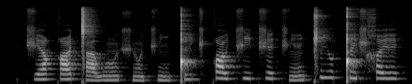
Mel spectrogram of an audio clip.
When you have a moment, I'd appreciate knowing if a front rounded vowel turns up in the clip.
no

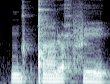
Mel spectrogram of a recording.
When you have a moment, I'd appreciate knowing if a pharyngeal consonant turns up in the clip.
yes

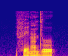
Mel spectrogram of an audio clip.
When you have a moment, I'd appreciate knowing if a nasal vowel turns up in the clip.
yes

